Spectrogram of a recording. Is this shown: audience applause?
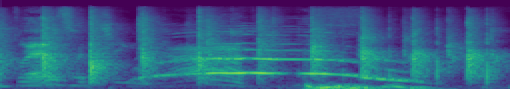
yes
